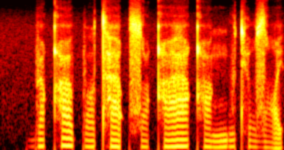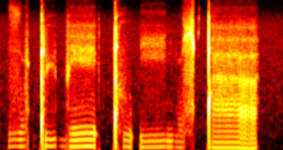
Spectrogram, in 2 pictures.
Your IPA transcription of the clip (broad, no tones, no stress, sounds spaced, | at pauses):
b œ qʰ o p ɔ tʰ a ʔ sˤ œ qʰ aː qʰ ɔ ŋ u tʰ y zˤ e | ðˤ u ǃ y b eː ʔ ǃʰ u ʔ iː ŋ u sˤ ǃ aː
